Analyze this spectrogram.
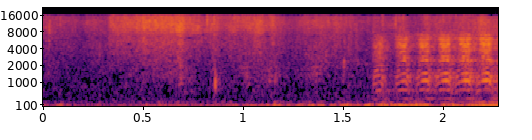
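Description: A goat gives a harsh, wavering bleat after a moment of low background rumble.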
